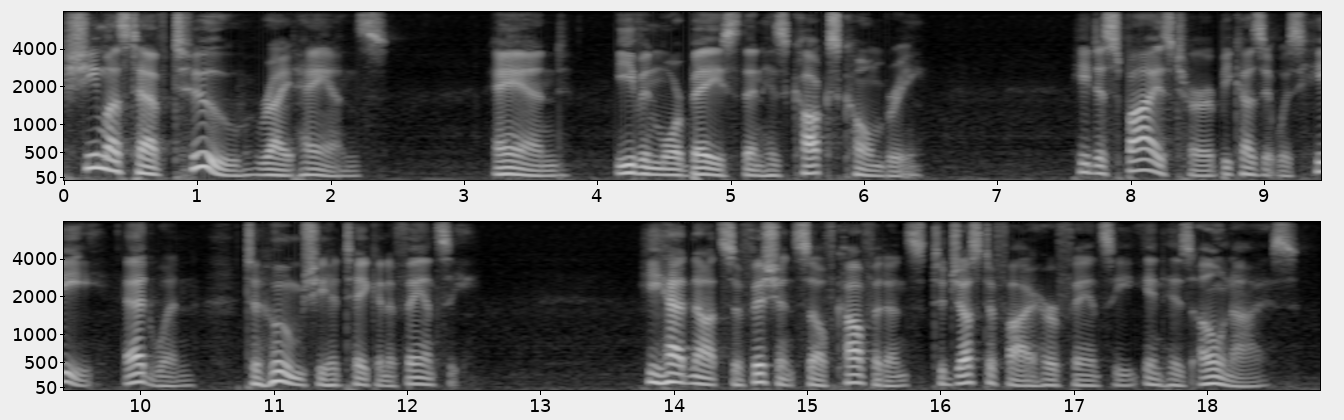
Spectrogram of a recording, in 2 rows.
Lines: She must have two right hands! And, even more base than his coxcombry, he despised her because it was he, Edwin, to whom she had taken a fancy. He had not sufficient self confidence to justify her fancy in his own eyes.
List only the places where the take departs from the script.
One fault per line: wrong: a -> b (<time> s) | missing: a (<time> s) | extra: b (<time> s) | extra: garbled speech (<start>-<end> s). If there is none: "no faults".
no faults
